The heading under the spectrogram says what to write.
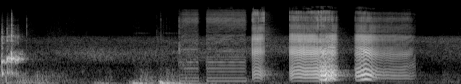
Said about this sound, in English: The squeaky part. It was an elk. It was an elk.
